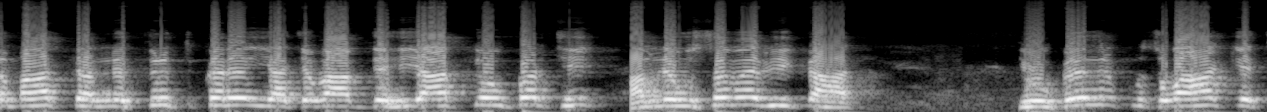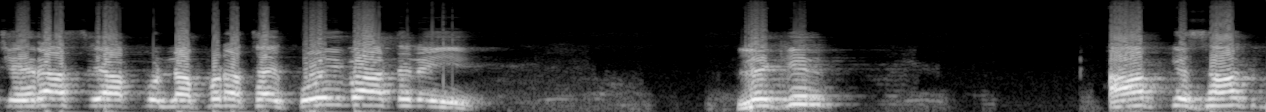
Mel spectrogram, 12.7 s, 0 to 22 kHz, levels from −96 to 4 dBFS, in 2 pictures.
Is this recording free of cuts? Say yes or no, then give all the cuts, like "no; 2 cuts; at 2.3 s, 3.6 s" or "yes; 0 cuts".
no; 1 cut; at 3.0 s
